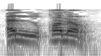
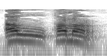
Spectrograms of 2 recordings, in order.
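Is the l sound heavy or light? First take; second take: Light; Heavy. First: The l sound is light and thin. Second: The l sound is heavy and thick. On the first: The speaker calls it right. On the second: The speaker calls it wrong.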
